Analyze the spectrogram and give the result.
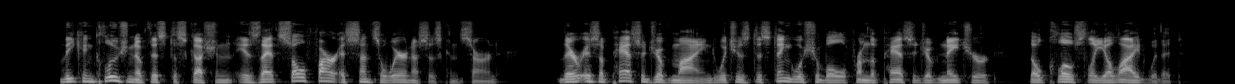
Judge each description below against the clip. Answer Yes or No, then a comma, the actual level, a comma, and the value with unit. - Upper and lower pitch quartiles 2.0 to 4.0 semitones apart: No, average, 4.7 semitones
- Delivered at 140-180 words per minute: Yes, average, 160 wpm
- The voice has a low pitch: Yes, low, 105 Hz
